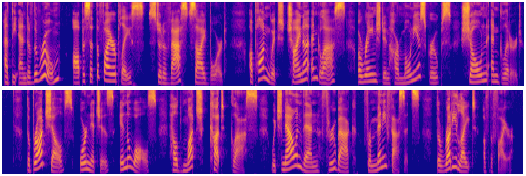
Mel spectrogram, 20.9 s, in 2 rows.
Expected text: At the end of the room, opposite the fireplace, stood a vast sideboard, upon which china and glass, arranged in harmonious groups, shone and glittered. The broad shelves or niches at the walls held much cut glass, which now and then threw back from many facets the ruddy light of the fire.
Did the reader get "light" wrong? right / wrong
right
